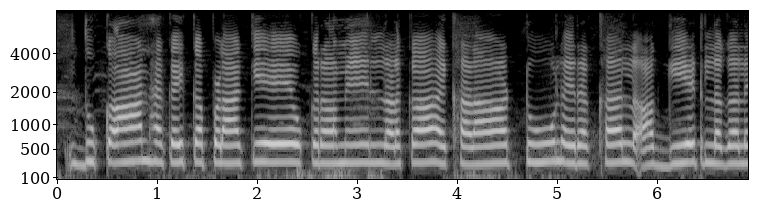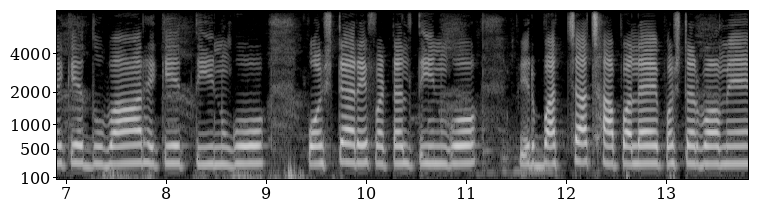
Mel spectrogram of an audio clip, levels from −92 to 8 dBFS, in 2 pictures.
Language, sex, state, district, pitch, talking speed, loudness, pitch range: Magahi, female, Bihar, Jamui, 285 Hz, 135 wpm, -20 LUFS, 275-295 Hz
